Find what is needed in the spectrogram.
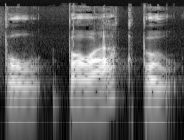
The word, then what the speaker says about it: Braque: To meet up with George Baraque, B-R-A-Q-U-E. I never say his name right because I don't. – B-R-A-Q-U-E. – Oh. French. He's French. – Oh, yeah. I don't know. – Baraque.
